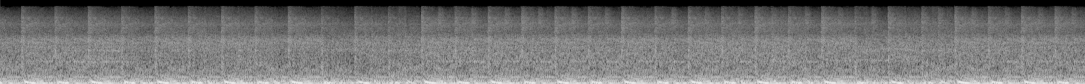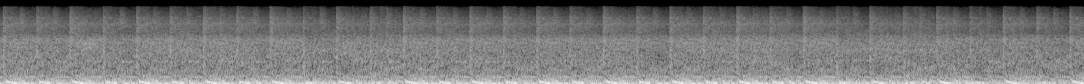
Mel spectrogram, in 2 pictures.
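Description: Loud, fast free-party tekno from a live electronic set, driven by a steady, evenly repeating kick drum under dense distorted synth layers.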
